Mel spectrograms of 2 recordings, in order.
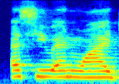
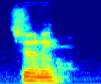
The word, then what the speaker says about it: SUNY: And then he completed the prestigious oral and maxillofacial surgery residency program at SUNY Downstate Medical Center. Am I saying that right or should I say Sunny? – Sunny. – SUNY. – Yeah.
